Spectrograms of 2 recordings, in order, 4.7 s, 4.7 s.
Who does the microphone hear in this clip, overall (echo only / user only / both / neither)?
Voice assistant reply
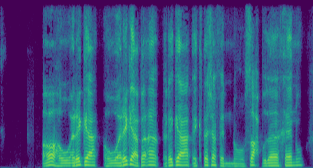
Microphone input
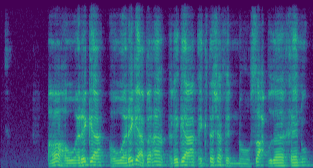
echo only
